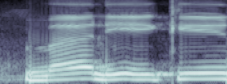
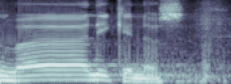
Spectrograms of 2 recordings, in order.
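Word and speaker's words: مَلِكِ النَّاسِ: Kemudian ayat kedua, malikinas. Tahan lagi pendekkan jangan malikinas. Kesalahan yang sering terjadi melafalkan ini adalah memanjangkannya sebagaimana pada lafal surah al-Fatihah. Padahal dia pendek.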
